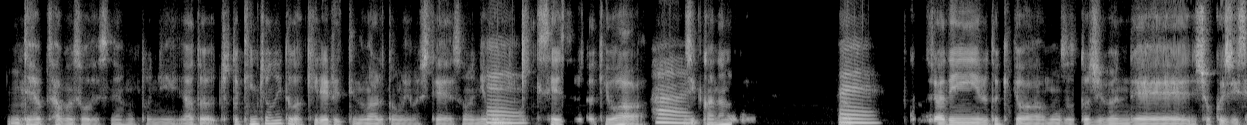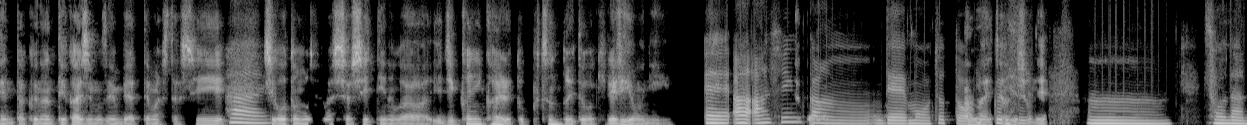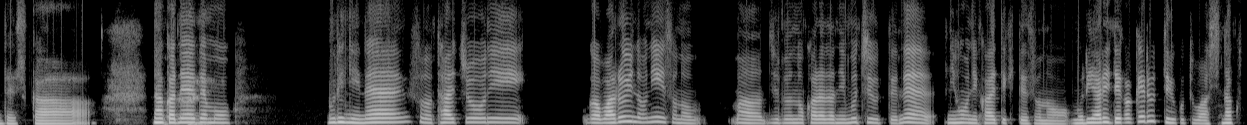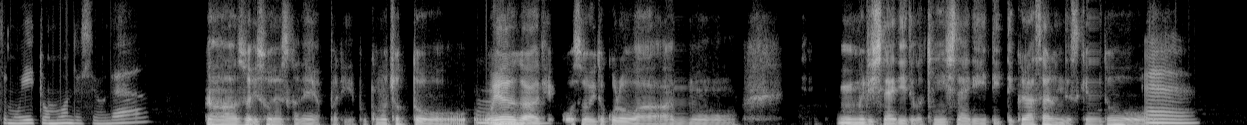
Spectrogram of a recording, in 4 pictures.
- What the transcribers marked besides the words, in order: distorted speech; other background noise; unintelligible speech
- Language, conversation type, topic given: Japanese, advice, 引っ越してから日常のリズムが崩れて落ち着かないのですが、どうすれば整えられますか？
